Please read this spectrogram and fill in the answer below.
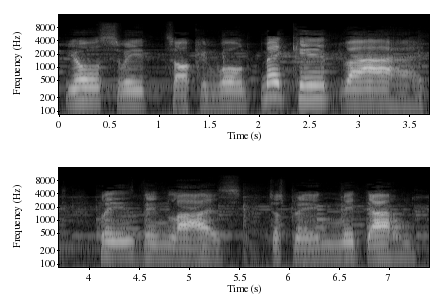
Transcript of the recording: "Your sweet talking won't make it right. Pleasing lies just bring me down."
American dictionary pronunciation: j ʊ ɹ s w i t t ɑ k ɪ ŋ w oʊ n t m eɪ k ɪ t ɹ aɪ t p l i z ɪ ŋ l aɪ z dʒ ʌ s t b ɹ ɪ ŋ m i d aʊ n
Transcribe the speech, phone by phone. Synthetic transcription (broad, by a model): j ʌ ɹ s w i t t ɑ k ɪ ŋ w oʊ n t m eɪ k ɪ t ɹ aɪ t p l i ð ɪ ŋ l aɪ z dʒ ʌ s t b ɹ ɪ ŋ m i d aʊ n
